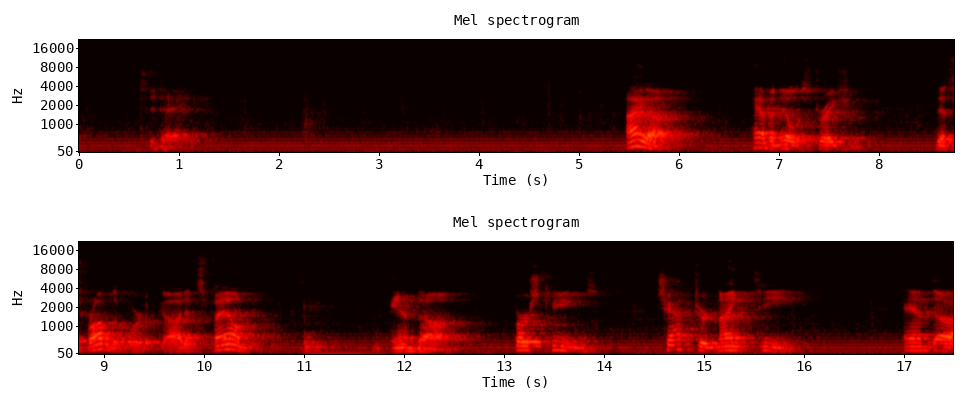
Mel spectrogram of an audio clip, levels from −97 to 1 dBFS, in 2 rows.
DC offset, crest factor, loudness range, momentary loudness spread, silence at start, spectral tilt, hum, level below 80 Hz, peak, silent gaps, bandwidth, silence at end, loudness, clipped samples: under 0.1%; 22 dB; 4 LU; 15 LU; 0 s; -6 dB/octave; none; -86 dBFS; -36 dBFS; none; 13.5 kHz; 0 s; -56 LUFS; under 0.1%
